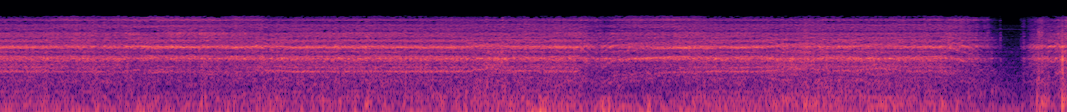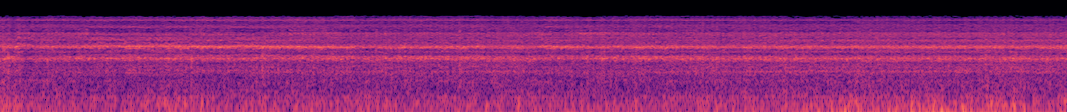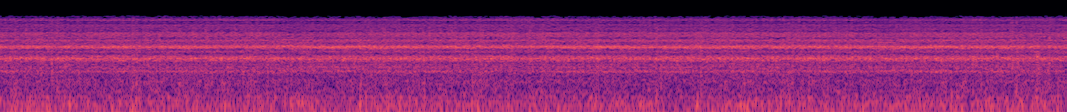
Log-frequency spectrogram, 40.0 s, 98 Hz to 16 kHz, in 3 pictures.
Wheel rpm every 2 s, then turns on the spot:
160, 160, 160, 140, 160, 150, 80, 160, 160, 160, 160, 160, 160, 160, 160, 160, 160, 160, 160, 160.
none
